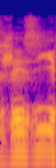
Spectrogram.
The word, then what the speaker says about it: geyser: hauteur de dixoises le geyser mot que les Islandais prononcent gésir et qui signifie fureur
